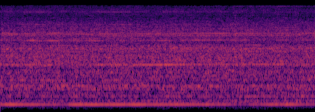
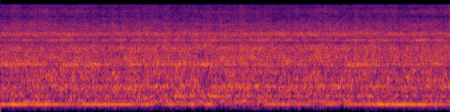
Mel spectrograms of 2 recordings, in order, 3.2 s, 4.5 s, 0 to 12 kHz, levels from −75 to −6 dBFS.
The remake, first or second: second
